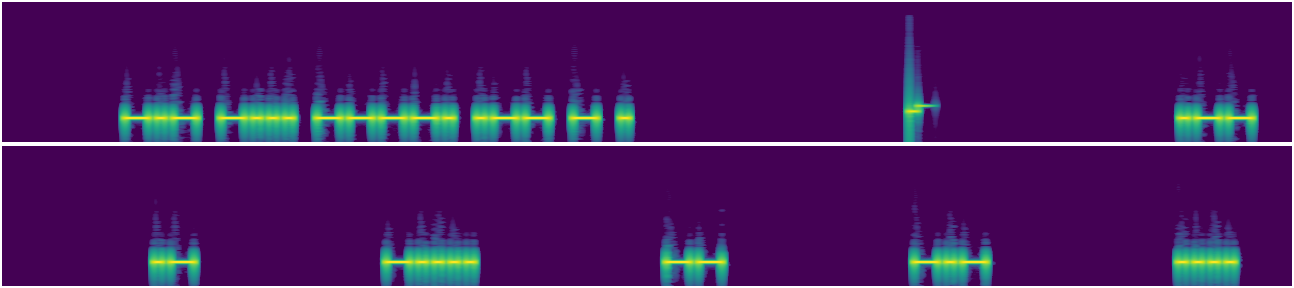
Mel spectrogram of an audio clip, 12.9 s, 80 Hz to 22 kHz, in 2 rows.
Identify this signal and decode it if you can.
Morse code, heard as a keyed tone, about 30 wpm, spaced as for 13 wpm, 700 Hz. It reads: KB9WTE WA6MKH
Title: USA Call Signs - 6 Characters - 8x Character Spacing - 30wpm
